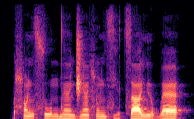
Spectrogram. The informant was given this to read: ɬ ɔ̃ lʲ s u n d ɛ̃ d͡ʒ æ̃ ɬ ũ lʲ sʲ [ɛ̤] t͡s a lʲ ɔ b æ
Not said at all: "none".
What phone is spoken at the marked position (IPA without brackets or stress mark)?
ɛ̤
